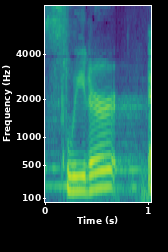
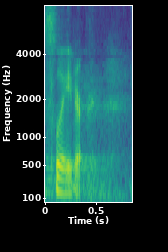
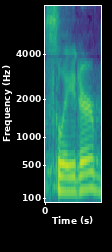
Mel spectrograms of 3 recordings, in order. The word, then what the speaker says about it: Sleater: Well, I think it can go either way. We're fine with Sleater, and we're more fine with Slater. But it's technically, we pronounce it Slater, but we're okay with the Sleaters out there.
